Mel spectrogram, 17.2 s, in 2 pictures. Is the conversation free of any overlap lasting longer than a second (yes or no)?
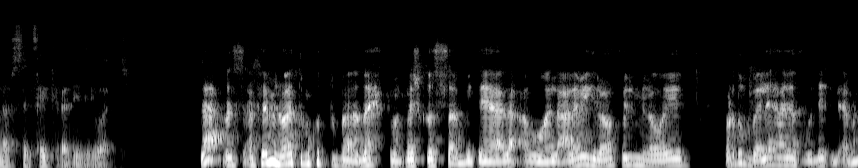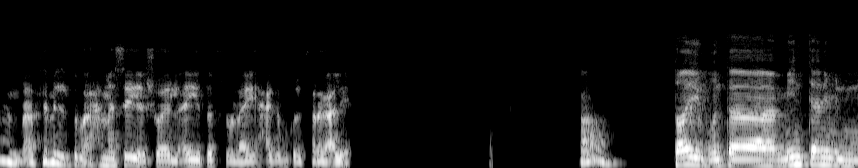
yes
